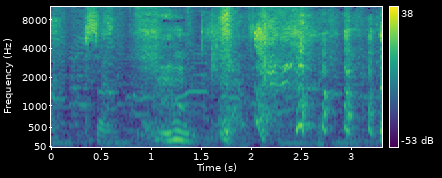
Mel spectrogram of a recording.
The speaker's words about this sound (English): Clearing your throat.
